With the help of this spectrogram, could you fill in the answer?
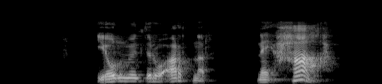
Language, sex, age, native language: Icelandic, male, 40-49, Icelandic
